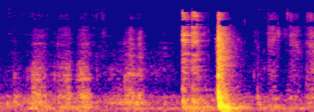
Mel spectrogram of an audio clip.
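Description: Kitchen knife slicing through aburaage (deep-fried tofu) on a plastic cutting board: a run of soft cuts, then one sharper knock of the blade on the board late on.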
